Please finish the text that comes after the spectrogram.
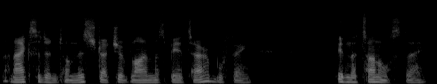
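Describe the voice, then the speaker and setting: A man playing a curious, courteous Victorian gentleman in an audio play, speaking in a polite, formal, inquisitive way. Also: lowish voice, level tone, fairly quick, dry recording. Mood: thoughtful.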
